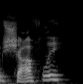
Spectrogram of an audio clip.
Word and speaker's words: Schauffele: How do you say his last name? Schauffele? – Yeah. Yep.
